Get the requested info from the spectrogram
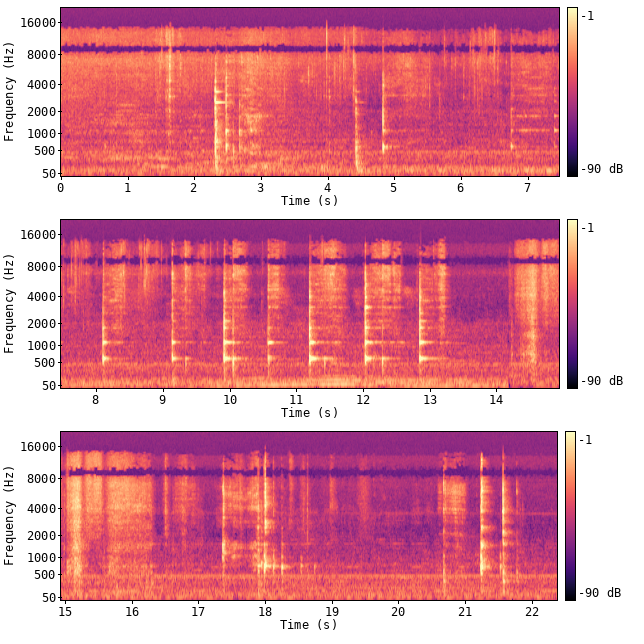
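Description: Cooked leeks and carrots being scraped out of a frying pan into a glass baking bowl: a run of sharp knocks of a utensil against the pan and bowl, about one a second, each with a short ring, among softer scraping and scattered knocks.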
